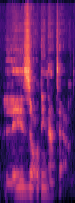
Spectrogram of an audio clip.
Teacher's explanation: That S becomes a Z sound. Les ordinateurs, some computers. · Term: liaison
